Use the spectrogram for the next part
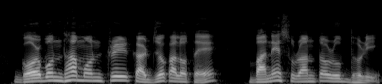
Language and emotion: Assamese, neutral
